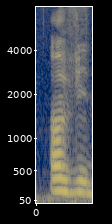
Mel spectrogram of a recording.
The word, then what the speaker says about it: envie: Então, j'ai trop envie de faire, a gente não pronuncia o P de trop. J'ai trop envie. Envie, de novo, eu pronuncio o I, mas eu não pronuncio o E.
